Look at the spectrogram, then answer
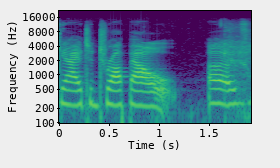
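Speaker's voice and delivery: usual speaking voice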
